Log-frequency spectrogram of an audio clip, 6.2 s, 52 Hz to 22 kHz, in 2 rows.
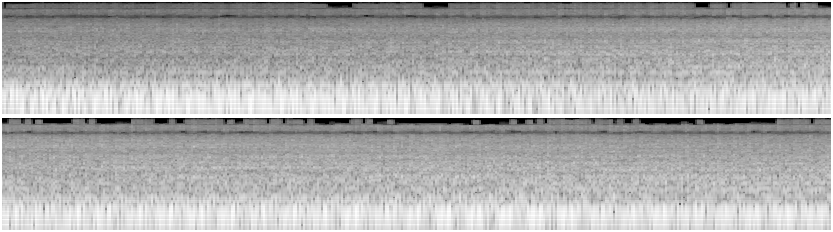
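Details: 1965 Ford Galaxie 500 390ci V8 with new Holley Sniper EFI in basic closed-loop learn mode; low, steady rumble at about 600 rpm, even beat, no misfires or ticks; smooth normal idle.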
